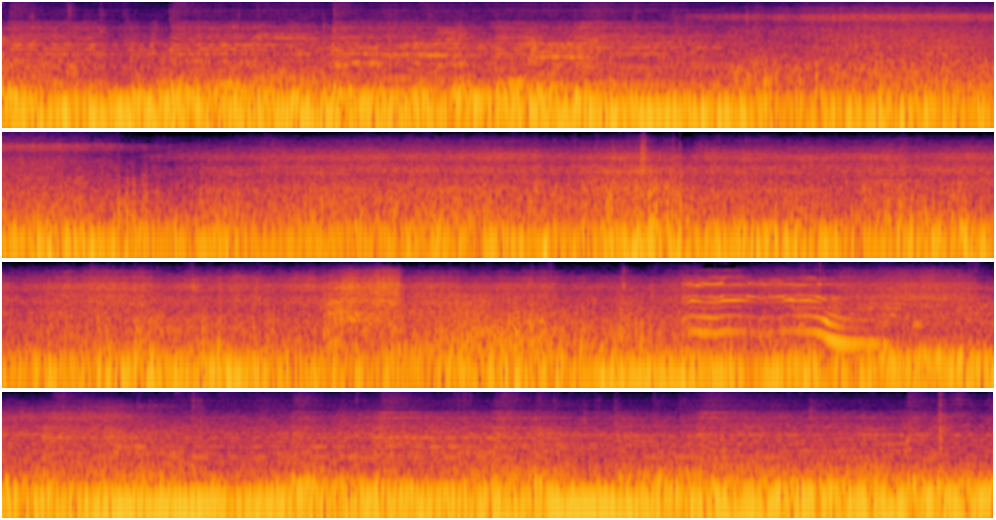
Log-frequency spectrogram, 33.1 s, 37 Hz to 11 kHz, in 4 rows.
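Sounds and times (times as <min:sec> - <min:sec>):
churning sea water: 0:00.0 - 0:33.0
low rumble: 0:00.0 - 0:33.0
wind buffeting microphone: 0:00.0 - 0:33.0.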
